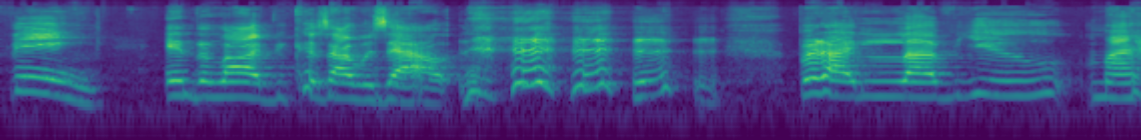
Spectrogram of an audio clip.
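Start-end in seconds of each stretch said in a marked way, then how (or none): 2.3-3.6 high giggling laugh. Real, not acted. Explaining to friend why she didn't sing, high laugh. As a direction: laugh it off in a quick high run.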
